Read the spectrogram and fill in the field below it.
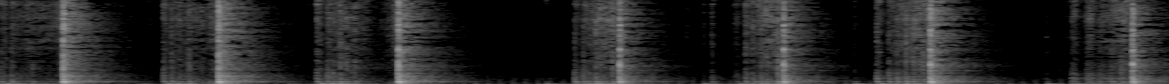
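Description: A knife finely chops onion on a board in a series of about eight crisp, close strikes at a fairly regular pace, some falling in quick pairs, with no talking over them.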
